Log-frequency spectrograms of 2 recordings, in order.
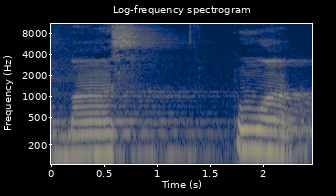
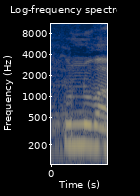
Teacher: تو اس میں آواز ناک میں جا رہی ہے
